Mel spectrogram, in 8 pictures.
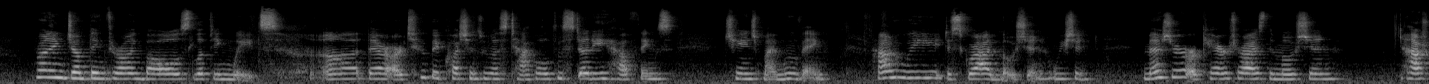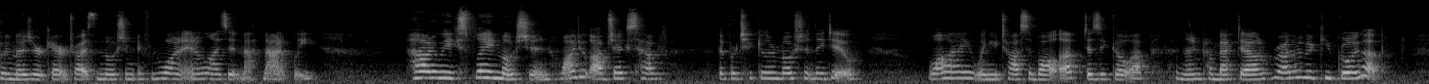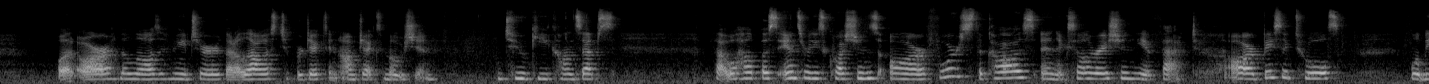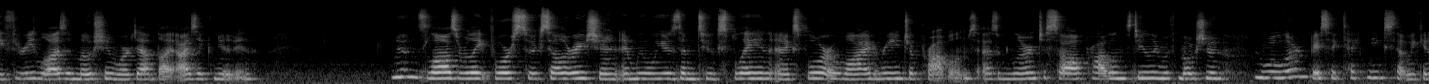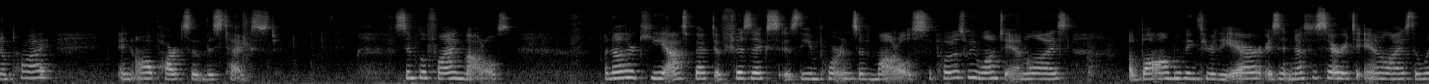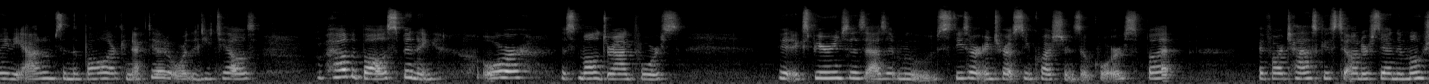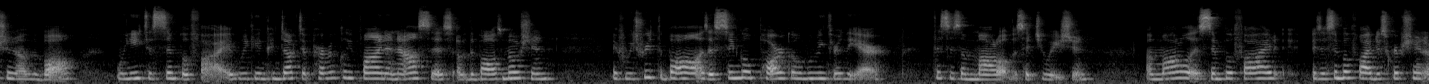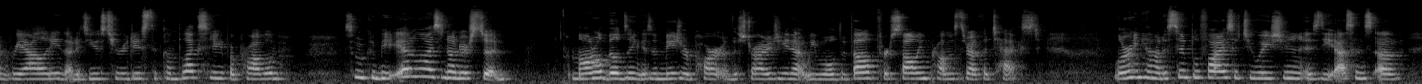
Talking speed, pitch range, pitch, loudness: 180 wpm, 250-280 Hz, 260 Hz, -29 LUFS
